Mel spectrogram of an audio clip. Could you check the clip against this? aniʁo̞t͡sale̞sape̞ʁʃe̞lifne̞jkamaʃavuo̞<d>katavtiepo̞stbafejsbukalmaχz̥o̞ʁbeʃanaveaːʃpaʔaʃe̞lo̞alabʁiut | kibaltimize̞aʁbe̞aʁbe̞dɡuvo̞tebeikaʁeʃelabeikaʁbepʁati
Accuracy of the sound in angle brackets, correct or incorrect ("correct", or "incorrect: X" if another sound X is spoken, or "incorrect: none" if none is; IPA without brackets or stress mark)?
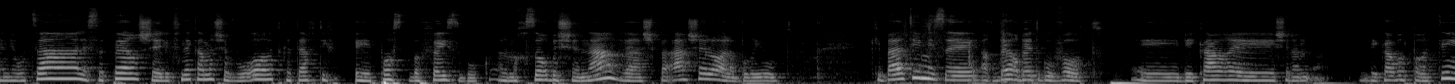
incorrect: t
